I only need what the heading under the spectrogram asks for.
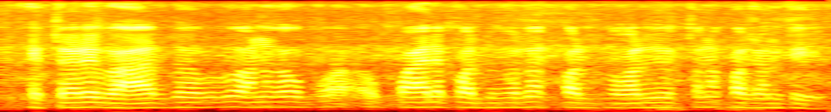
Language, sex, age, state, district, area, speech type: Odia, male, 60+, Odisha, Sundergarh, urban, spontaneous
